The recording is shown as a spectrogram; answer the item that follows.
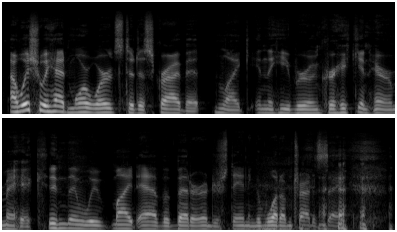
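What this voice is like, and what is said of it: Appalachian accent. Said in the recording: “my Appalachian accent”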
